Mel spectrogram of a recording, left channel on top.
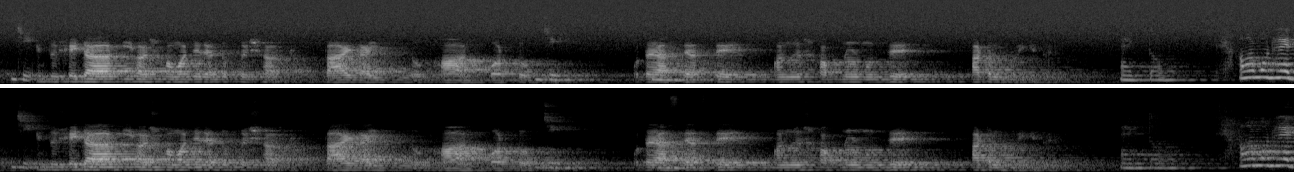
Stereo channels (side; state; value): left; noise; hiss, 7 dB below the sound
